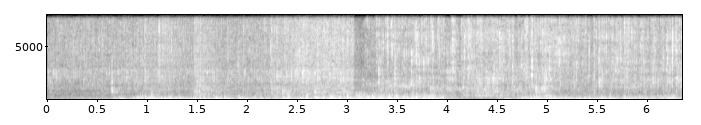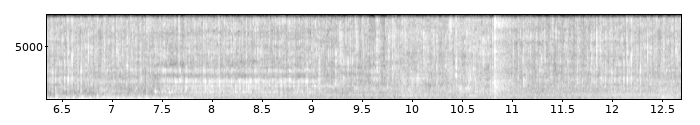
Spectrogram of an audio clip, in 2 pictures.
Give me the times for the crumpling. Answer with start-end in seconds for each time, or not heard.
0.9-2.6, 5.0-6.0, 9.9-11.0.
